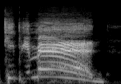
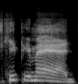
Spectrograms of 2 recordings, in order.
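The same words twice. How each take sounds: First: Mad shouted slow and high; mock-villain shout; playful shout. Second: Said in the usual way. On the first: Repeats the line, then louder.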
